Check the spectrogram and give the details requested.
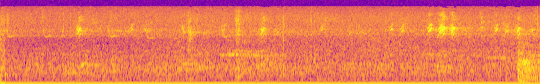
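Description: Quiet outdoor ambience with scattered faint bird chirps, short and high, a few at a time.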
